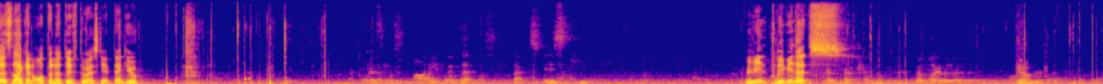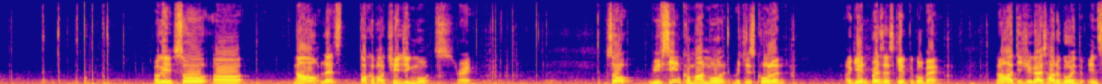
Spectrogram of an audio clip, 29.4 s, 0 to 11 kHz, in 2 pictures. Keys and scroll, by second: 0.2 i, 0.9 ctrl+[, 2.1 Escape, 2.9-3.9 typing, 11.3-12.4 typing, 15.3-17.5 typing, 22.4-23.4 typing, 24.5 shift+;, 26.6 Escape.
